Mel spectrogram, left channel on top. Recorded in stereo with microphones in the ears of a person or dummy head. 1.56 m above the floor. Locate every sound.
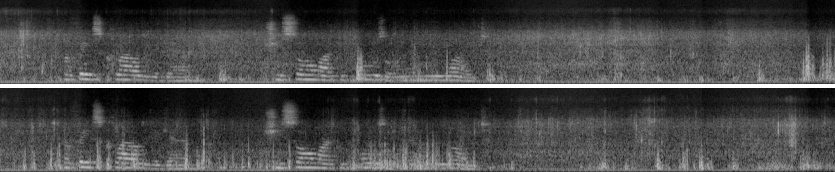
0.6 s a woman speaking: 20° right (ahead or behind), 0.7 m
